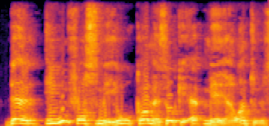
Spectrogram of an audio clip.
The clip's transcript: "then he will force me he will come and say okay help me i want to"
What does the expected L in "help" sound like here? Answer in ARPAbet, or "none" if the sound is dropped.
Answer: none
